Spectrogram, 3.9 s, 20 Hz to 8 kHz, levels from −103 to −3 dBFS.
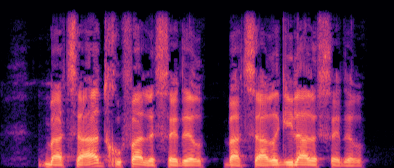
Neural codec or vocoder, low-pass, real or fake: none; 7.2 kHz; real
